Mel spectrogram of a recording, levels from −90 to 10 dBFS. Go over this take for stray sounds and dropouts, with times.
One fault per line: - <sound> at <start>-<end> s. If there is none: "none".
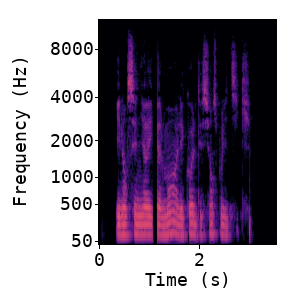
- dropout at 1.1-1.2 s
